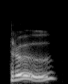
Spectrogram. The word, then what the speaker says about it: through: So, as it says here in this title, these other words, in these other words, the GH is silent. High, sigh, though, through, although, though.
